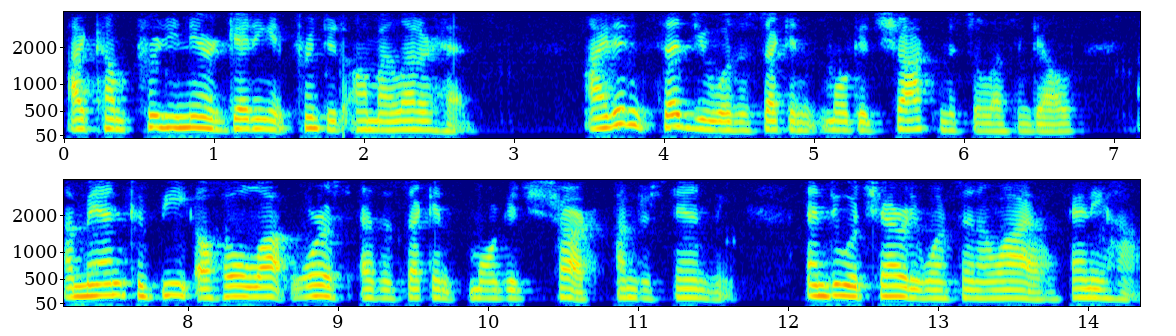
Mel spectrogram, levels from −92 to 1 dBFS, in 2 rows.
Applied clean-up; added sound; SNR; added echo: none; none; none; none.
